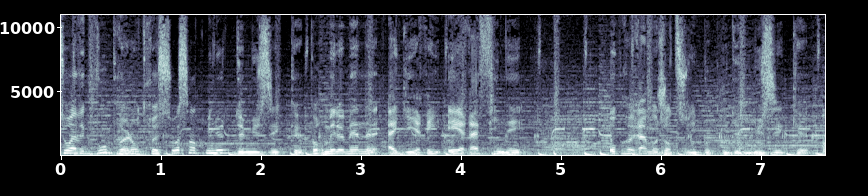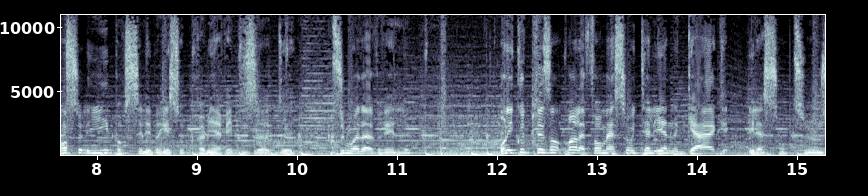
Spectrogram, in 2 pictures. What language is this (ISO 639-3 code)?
fra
